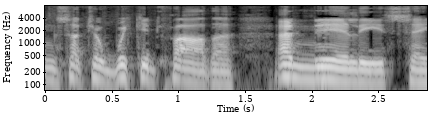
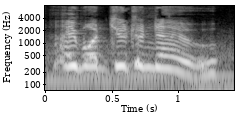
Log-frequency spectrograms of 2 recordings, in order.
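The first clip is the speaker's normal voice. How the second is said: high, tearful, pitiful; sobbing; 12 semitones higher, 4 dB louder than usual. Acted. Daughter to her parents, high sob. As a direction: sob it out bravely. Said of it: "Gwendolen sobbed".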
